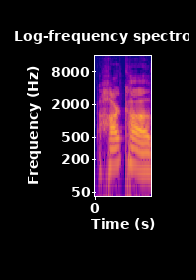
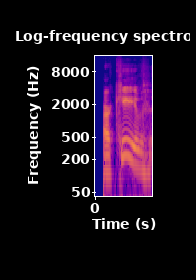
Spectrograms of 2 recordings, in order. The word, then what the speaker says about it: Kharkiv: Kharkov is the Russian pronunciation for Kharkov. Kharkiv is the Ukrainian pronunciation.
